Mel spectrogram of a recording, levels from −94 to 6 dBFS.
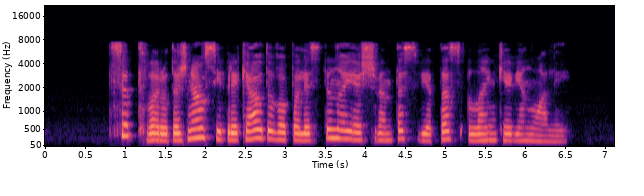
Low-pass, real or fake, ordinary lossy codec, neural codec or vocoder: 7.2 kHz; fake; AAC, 48 kbps; vocoder, 22.05 kHz, 80 mel bands, HiFi-GAN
